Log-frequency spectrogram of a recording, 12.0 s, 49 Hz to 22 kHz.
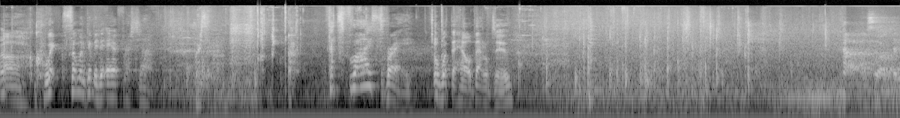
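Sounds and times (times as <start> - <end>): shuffling: 6.8 - 10.6.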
